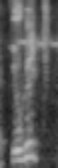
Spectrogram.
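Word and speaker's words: qubit: quantum information is a cubit pronounced as Cubit or a Quantum bit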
